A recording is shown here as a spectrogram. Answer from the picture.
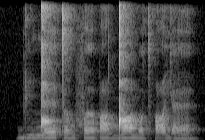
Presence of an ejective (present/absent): present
